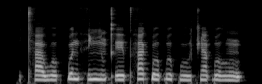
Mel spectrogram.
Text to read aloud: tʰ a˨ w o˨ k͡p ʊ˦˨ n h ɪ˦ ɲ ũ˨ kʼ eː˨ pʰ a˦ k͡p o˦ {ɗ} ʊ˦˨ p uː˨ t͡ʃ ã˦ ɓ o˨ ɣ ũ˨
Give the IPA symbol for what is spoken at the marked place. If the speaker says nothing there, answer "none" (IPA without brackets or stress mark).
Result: ɓ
